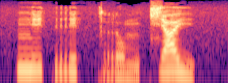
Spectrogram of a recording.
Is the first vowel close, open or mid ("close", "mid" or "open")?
close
